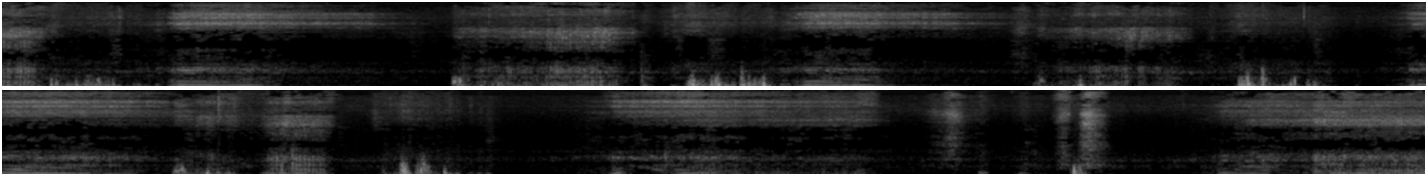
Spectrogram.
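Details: Snoring by two men, the recorder's brother and boyfriend, keeping the recorder awake: deep, rattling snores with breathing pauses, about nine in twenty seconds, with snorts and room noise.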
